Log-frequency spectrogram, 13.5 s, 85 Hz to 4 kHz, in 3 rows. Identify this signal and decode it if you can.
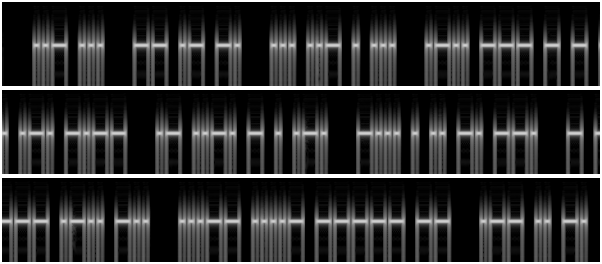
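Morse code, heard as a keyed tone, about 36 wpm, 550 Hz. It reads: US MAN SUES LOTTERY AFTER BEING TOLD 340M WIN
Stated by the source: Morse code news headlines sent at 35, beginning with vvv.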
